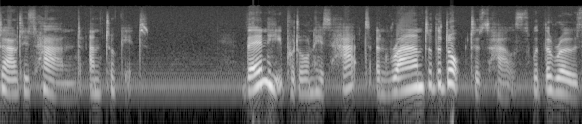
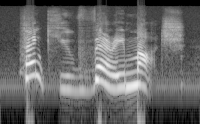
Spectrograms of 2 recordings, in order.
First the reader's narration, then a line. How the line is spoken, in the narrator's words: said the student angrily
